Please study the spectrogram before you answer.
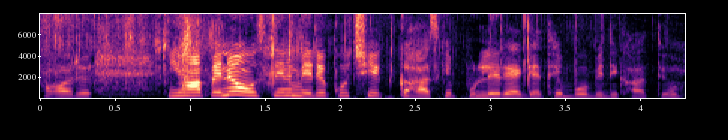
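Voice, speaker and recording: High-voiced woman vlogging, sore throat. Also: moderate pace, fairly bright tone, slight background noise. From Himachal Pradesh, India. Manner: chatty, talks straight to viewers. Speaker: village life vlogger. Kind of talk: casual walk-along vlog talk. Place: outdoors on a steep grassy hillside.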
